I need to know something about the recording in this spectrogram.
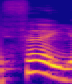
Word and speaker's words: feuille: Feuille, você vai, para falar isso, você vai fazer a boca do O e vai falar E.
